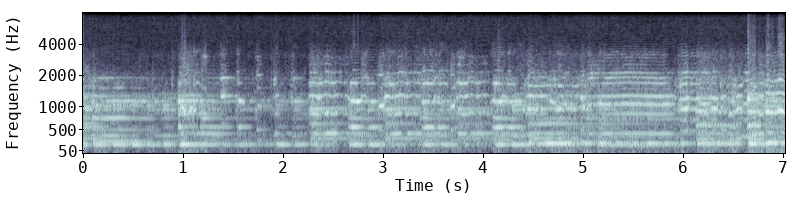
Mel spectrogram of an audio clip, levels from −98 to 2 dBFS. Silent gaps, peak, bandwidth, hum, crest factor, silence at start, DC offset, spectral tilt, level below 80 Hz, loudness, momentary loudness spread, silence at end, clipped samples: none; 0 dBFS; 7.4 kHz; none; 14 dB; 0 s; under 0.1%; -8 dB/octave; -42 dBFS; -14 LUFS; 7 LU; 0 s; under 0.1%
